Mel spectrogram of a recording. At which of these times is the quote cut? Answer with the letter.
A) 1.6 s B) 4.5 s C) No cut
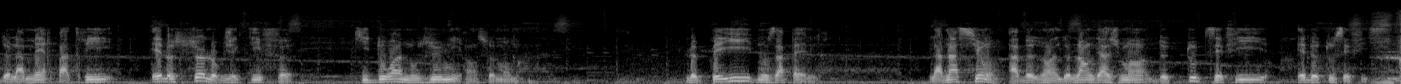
B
